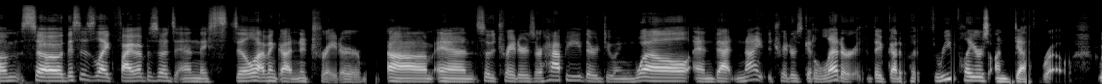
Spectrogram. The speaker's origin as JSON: {"language": "English", "country": "United States", "said": "I mean, it might not be as good as a British boiled egg dish, but I think Americans, we can do a good egg."}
